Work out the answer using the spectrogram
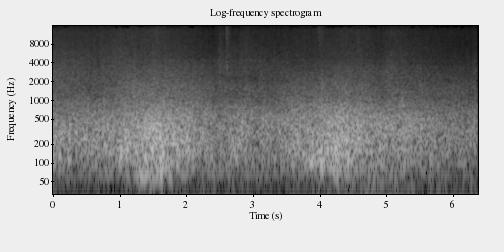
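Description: Rushing water noise like ocean surf, swelling and easing twice.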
